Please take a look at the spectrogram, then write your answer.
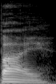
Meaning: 1. by, near 2. at 3. for, at, in 4. with, on 5. upon, at the time of 6. in case of, in the event of 7. during; while; during the existence of 8. over; during 9. care of; via 10. with, to, towards
- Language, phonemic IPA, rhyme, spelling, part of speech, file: German, /baɪ̯/, -aɪ̯, bei, preposition, De-bei.ogg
